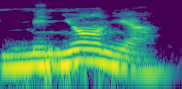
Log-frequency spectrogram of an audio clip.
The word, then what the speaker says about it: Mignogna: ferrigno gn combination and my my actual last name in if you were in the old country would be mignon oh mignon no i mean no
